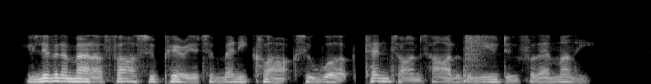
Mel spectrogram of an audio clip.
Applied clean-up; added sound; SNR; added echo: none; Snare drum; 15 dB; none.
